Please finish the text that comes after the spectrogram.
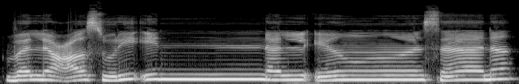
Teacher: اگر اس حرف کے اوپر زیر، اس کے نیچے زیر ہوتی تو پھر یہ را باریک پڑھی جاتی۔ ہاں، اگر ہم وقف نہیں کریں گے تو یہ را ہر صورت میں باریک پڑھی جائے گی۔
